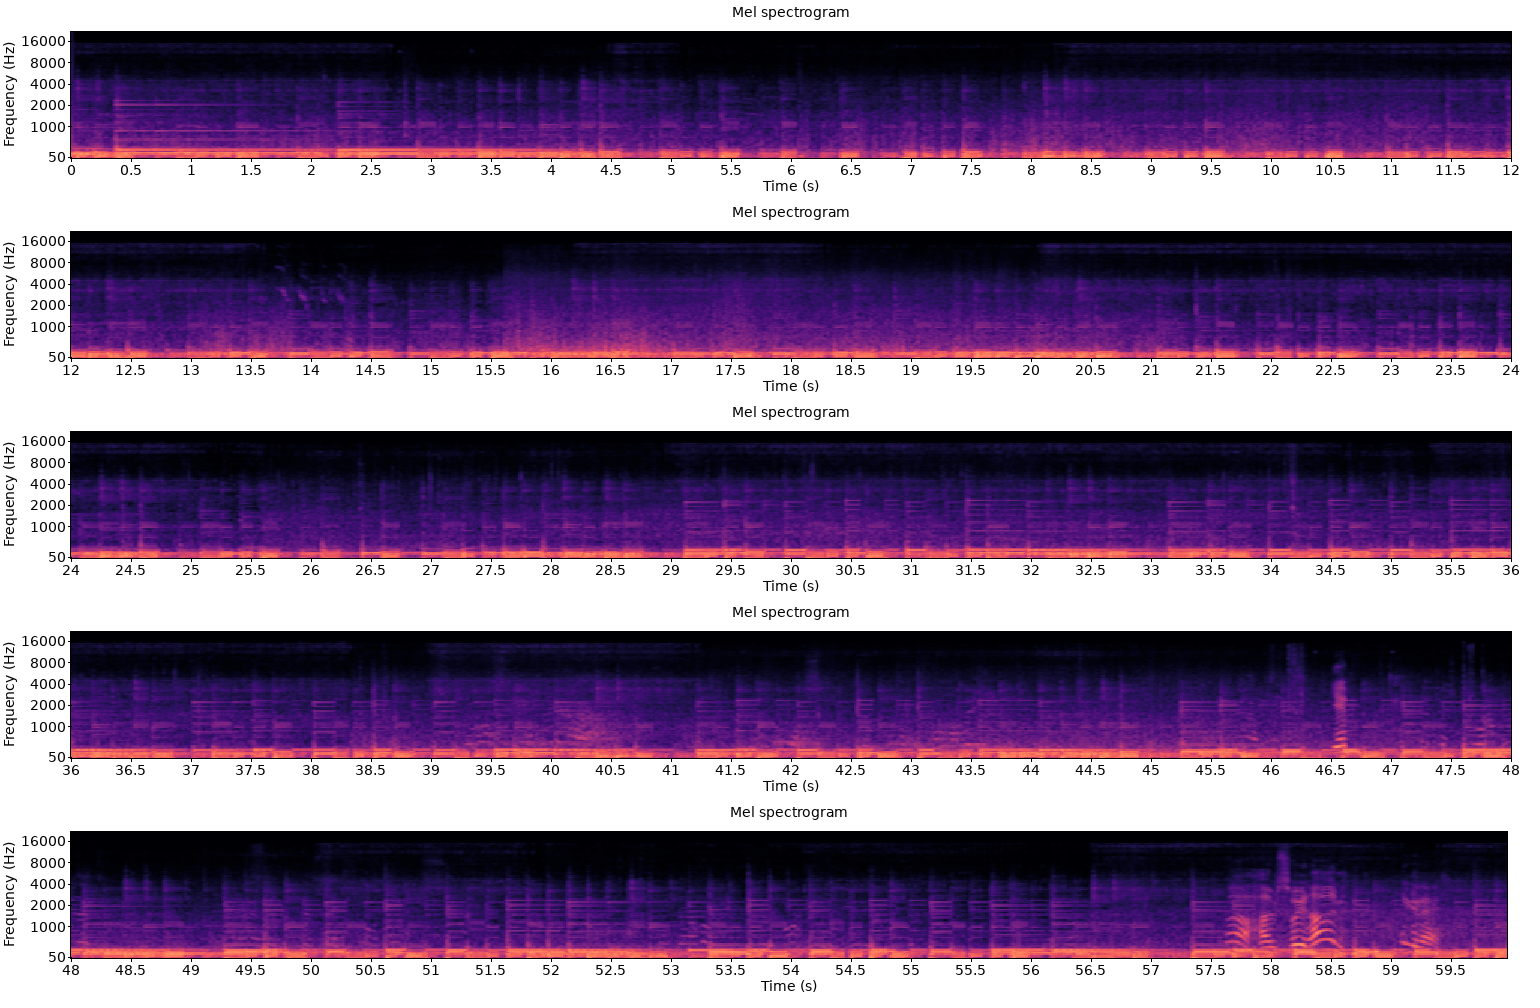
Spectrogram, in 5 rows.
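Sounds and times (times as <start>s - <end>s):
guitar and bass music: 0.0s - 59.9s.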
